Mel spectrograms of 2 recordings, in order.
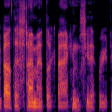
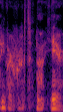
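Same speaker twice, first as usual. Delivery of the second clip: hushed, quiet, half-whispered voice; 4 semitones higher, 6 dB quieter than usual. Trying to stay quiet while turning to make their way back, half-whispering. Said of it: "I'm whispering, by the way, trying to be quiet".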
